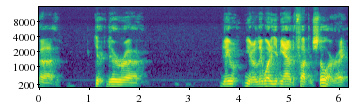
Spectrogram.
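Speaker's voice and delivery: ordinary talk, nothing marked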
